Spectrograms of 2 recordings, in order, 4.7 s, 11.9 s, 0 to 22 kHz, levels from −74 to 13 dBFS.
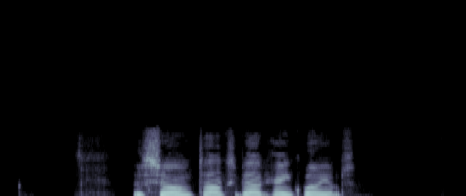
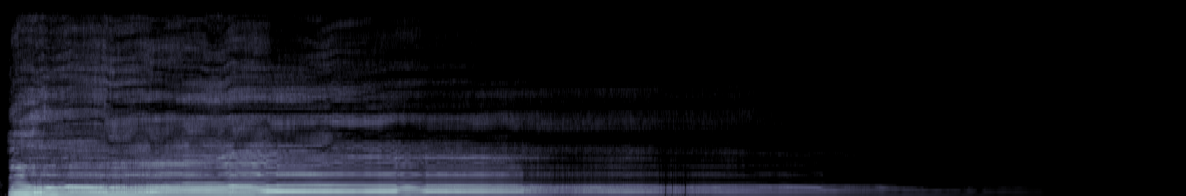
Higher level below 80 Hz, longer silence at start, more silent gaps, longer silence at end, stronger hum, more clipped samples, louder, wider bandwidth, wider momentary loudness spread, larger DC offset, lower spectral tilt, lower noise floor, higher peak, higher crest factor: first, -58 dBFS vs -78 dBFS; first, 1.35 s vs 0.1 s; neither; second, 1.15 s vs 3.9 s; neither; neither; about the same, -17 LUFS vs -19 LUFS; second, 8 kHz vs over 20 kHz; second, 8 LU vs 22 LU; neither; first, -6.5 dB/octave vs -2 dB/octave; second, -52 dBFS vs under -90 dBFS; about the same, -2 dBFS vs -2 dBFS; about the same, 18 dB vs 18 dB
